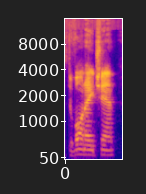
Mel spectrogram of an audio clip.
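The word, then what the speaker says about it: De'Von Achane: But it's Devon A-Chan. Respect his decision and his pronunciation correctly of his name.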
